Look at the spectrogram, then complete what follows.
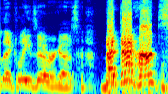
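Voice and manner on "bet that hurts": loud, high, blurted-out yell. Retelling what a man said at the movies, retelling someone yelling out. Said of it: "just like yelling out the things".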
